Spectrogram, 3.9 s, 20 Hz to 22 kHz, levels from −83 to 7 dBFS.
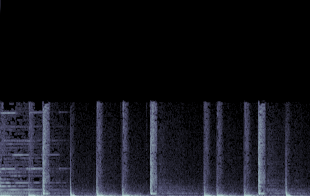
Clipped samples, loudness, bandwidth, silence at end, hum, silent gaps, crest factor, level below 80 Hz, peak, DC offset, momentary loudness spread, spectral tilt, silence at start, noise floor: under 0.1%; -23 LUFS; 11 kHz; 0.05 s; none; none; 18 dB; -24 dBFS; -4 dBFS; under 0.1%; 5 LU; -4.5 dB/octave; 0 s; -42 dBFS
